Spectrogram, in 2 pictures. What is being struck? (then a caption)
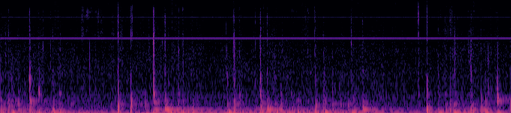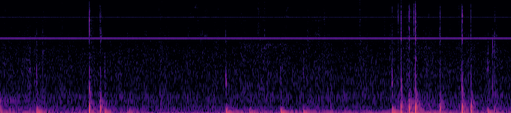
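Plastic laptop keyboard. Fingertips with short blue-painted nails type slowly on a backlit plastic laptop keyboard with hollow keycaps. Soft, quick-decaying clicks and taps scatter over a steady low hum, with the taps thinning out through the middle before picking up again near the end.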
